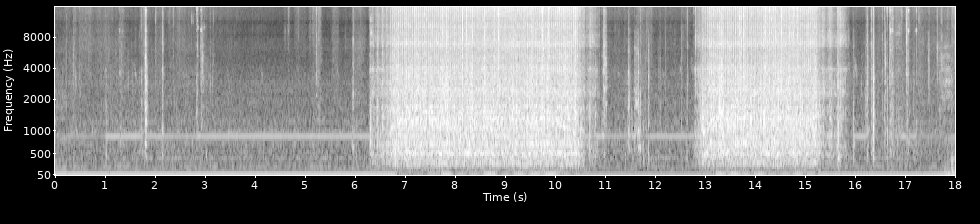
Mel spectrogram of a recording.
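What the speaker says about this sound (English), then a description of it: "we're going to lay that down, and we're going to sew that all the way." A sewing machine stitches a quilt strip set in two steady, loud runs of rapid whirring, separated by a short pause, with quiet room hum before and between the runs.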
